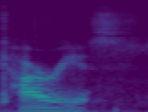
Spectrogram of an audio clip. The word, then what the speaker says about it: Karius: Karius.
